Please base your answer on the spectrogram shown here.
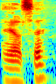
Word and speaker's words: Ailsa: Ailsa is how you pronounce it, though, isn't That's it? correct. Ailsa.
